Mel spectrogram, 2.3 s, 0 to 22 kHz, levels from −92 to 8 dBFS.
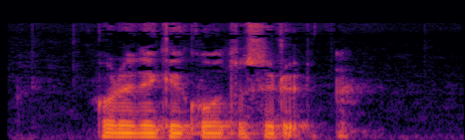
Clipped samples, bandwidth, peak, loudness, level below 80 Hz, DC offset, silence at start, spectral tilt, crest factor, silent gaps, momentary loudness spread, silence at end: under 0.1%; 11.5 kHz; -8 dBFS; -24 LUFS; -50 dBFS; under 0.1%; 0.5 s; -6 dB/octave; 18 dB; none; 20 LU; 0.55 s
